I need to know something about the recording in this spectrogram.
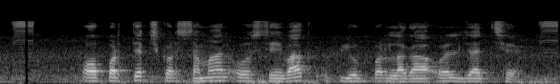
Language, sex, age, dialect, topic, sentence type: Maithili, male, 18-24, Southern/Standard, banking, statement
